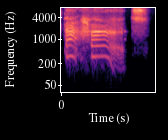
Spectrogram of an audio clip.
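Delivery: very high hurt character voice; pained yelp. A narrator's reading. Strawberry protests to Tomato after the crash, yelping. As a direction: squeal the complaint up high. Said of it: "yelped Strawberry".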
